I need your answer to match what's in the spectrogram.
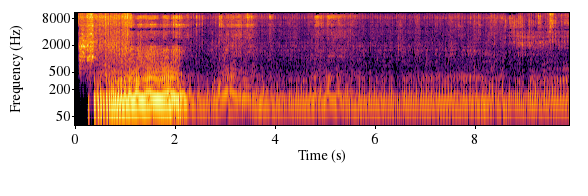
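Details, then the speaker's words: Motorcycle with a leaking right-side carburetor float making that side run super rich, at start-up: loud rev, then a lumpy idle with a fast loose rattle about four beats a second; rattle source not yet found. "some rattling going on somewhere I need to look for."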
